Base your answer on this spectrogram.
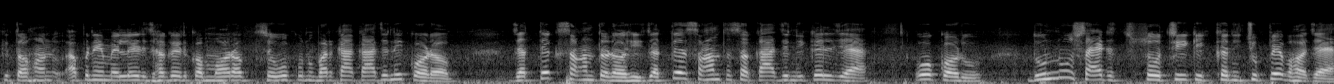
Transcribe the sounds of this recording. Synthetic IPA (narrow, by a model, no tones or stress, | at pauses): kit̪əɦənə̰pnemeləɽd͡ʒʱəɡəɾkɔmɔɾəbseokonobəɾkakad͡ʒnəikɔɽəb | d͡ʒət̪ːeksãnt̪ɾəɦid͡ʒət̪ːesãnt̪sə̃kad͡ʒnikeld͡ʒae | okəɾu | d̪unːusaɖsot͡ʃikikənit͡ʃupːebʱɔd͡ʒae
